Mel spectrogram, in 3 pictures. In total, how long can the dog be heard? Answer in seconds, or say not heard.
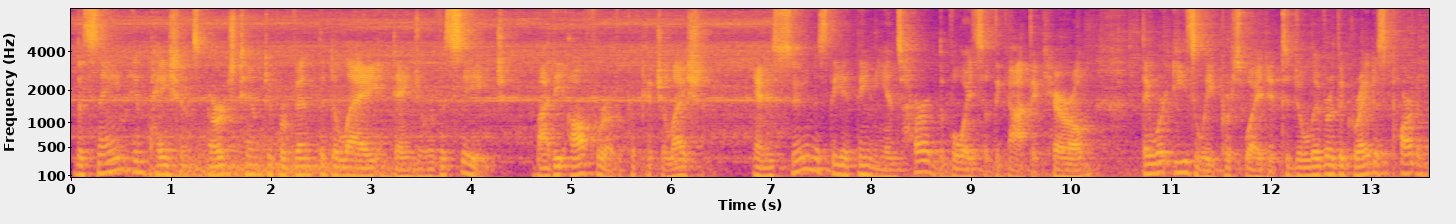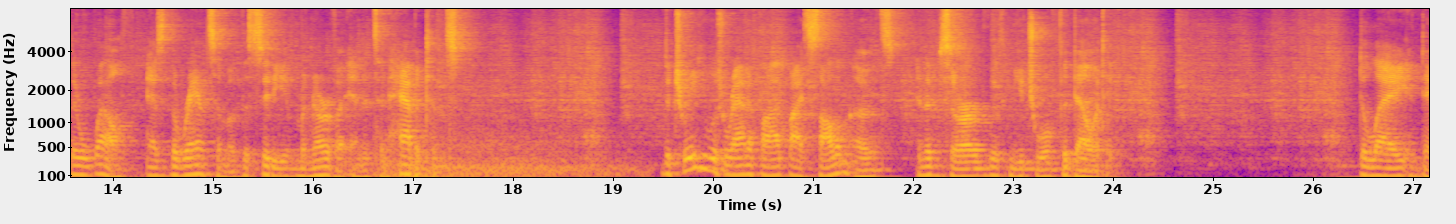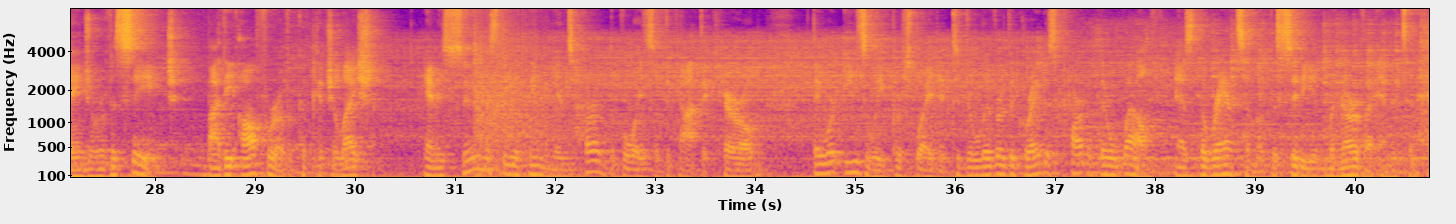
not heard.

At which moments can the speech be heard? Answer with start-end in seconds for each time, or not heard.
0.0-17.4, 19.4-24.1, 26.4-40.6.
